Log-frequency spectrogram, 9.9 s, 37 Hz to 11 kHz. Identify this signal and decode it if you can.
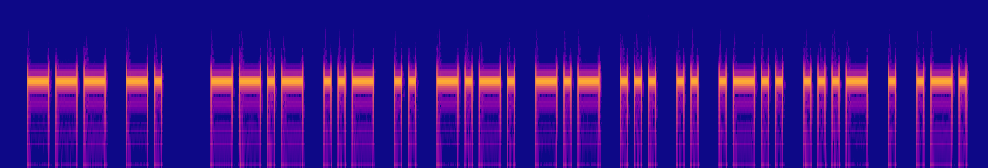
Morse code, heard as a keyed tone, about 17 wpm, 700 Hz. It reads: ON QUICKSILVER
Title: Pangram Challenge v2 - 17wpm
